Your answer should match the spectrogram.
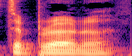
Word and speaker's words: De Bruyne: So it's De Bruyne.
